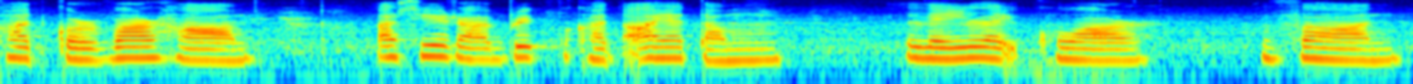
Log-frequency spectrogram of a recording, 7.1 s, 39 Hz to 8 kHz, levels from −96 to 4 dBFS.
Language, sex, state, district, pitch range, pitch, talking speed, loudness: Mizo, female, Mizoram, Aizawl, 180-205 Hz, 195 Hz, 120 wpm, -17 LUFS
